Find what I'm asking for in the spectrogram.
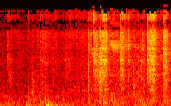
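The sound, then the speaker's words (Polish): Heavy church doors of the Basilica of the Holy Sepulchre in Jerusalem are shut as places of worship are closed: a dull low thump comes early, followed by scraping, rattling mechanical noises over a steady hiss. “Ale te obrazy i dźwięki zamykanych drzwi,”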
